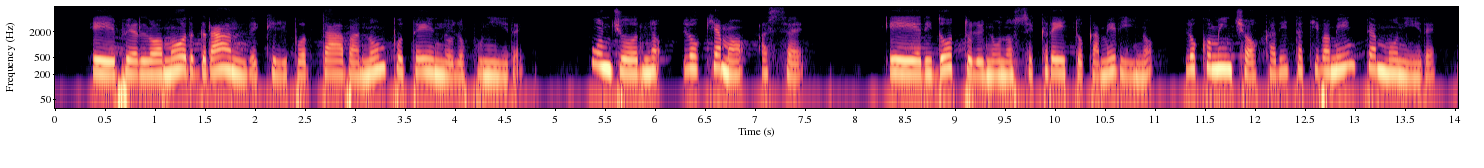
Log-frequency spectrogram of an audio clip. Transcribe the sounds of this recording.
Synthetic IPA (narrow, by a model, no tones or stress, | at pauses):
eperloamorɡɾand̪ek̟eliport̪aːvanompot̪ɛnd̪olopuniːɾḛ | und͡ʒorno | lok̟jamɔase | erid̪ot̪ːoloinunosekɾɛːt̪okameɾiːno | lokomint͡ʃɔkːaɾit̪at̪ivament̪eamːoniːɾe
